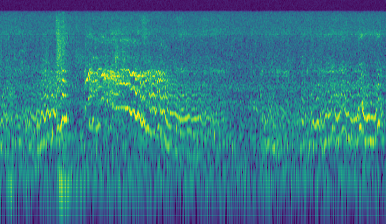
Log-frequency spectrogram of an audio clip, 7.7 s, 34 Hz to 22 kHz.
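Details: Twelve-day-old Blenheim Cavalier King Charles Spaniel puppies from a litter of five born to Paris and Spike at New Year 2023, giving a long wavering whine that sweeps downward, followed by softer, lower warbling whimpers.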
